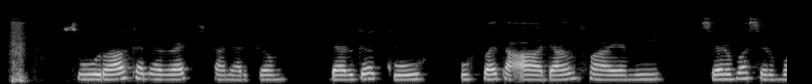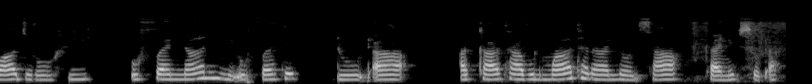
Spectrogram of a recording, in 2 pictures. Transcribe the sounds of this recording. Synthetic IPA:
suːɾaːkɐnɐrːɐt̪ːɪ̥kɐnɐɾɡɐmʊ | d̪ɐɾɡɐɡːoː | ʊfːɐt̪ɐʔaːd̪aːnfaːjɐmiː | sɛɾbɐsɪɾbaːd͡ʒɪɾuːfɪ | ʊfːɐnːaːnɪnːɪʊfːɐt̪ɛ | d̪̥uːᶑaː | ʔɐkːaːt̪aːbʊlmaːt̪ɐnaːnːoːɪsaːkɐnɪbsʊᶑɐ

